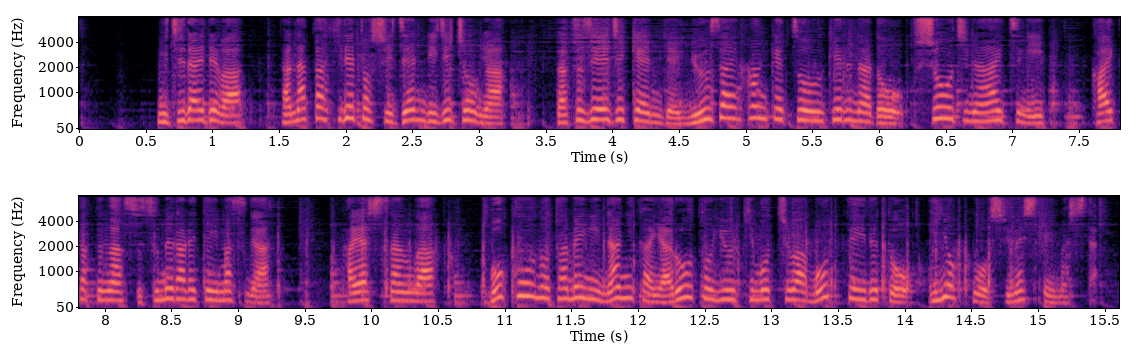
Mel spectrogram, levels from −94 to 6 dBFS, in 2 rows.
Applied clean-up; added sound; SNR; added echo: neural mask model RNNoise.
